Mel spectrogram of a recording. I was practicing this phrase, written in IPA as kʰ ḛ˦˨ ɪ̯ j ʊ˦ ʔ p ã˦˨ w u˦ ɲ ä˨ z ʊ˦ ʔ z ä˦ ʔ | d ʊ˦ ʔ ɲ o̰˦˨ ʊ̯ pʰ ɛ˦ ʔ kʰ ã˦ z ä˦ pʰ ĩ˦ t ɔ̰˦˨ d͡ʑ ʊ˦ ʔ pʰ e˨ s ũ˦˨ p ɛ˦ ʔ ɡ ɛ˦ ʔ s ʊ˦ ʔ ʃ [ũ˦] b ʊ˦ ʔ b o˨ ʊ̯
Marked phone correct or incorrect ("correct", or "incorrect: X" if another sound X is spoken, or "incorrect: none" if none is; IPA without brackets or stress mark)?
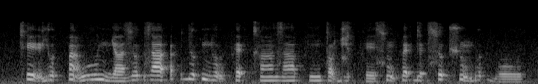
incorrect: ũ˦˨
